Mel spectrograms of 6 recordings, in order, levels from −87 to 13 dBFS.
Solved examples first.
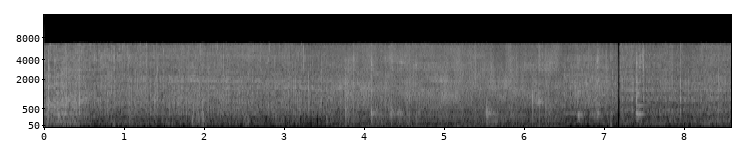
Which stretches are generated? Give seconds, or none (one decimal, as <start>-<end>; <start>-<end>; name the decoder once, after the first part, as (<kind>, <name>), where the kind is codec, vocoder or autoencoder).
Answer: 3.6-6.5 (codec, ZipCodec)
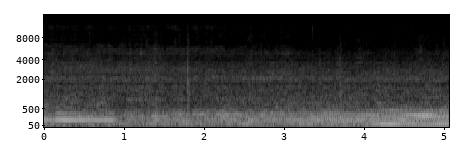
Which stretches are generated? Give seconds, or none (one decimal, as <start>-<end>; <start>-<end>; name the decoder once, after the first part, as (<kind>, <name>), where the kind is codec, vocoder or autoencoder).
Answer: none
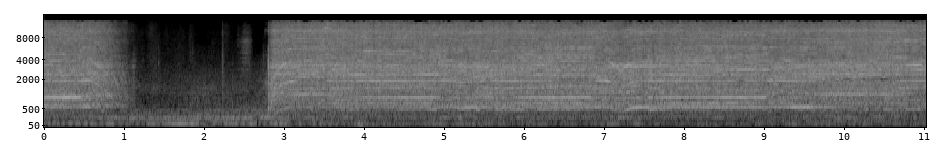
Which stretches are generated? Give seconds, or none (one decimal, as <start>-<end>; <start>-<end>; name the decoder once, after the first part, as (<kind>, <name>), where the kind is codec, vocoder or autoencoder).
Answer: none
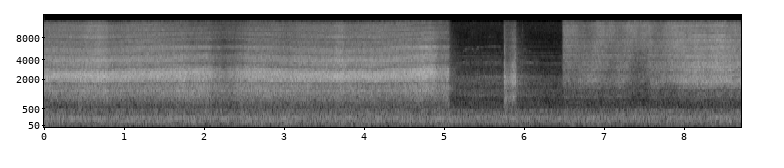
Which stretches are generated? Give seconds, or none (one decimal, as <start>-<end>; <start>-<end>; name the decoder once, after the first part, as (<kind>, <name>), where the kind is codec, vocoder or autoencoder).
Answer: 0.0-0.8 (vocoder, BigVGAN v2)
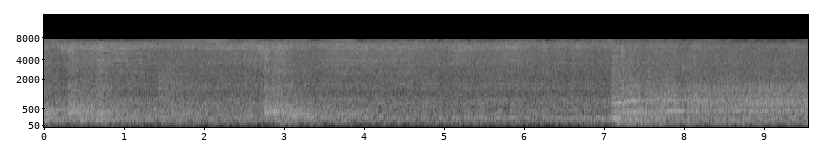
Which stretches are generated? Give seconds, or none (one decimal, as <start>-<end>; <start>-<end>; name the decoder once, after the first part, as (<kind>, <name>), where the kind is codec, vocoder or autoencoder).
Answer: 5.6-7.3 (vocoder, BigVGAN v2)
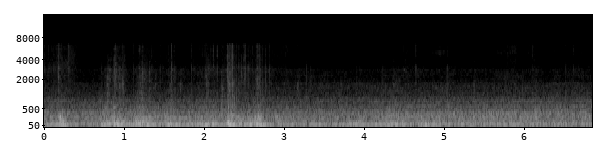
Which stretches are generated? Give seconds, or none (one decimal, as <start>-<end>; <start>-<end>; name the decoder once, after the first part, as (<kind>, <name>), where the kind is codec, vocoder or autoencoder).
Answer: 2.0-3.3 (autoencoder, DAC-VAE)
